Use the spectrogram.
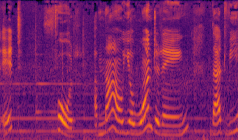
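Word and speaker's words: vor: V is always pronounced as F, that's why it's 4.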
